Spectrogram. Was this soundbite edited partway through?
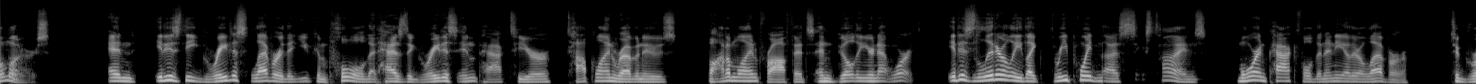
yes; 1 cut; at 11.0 s

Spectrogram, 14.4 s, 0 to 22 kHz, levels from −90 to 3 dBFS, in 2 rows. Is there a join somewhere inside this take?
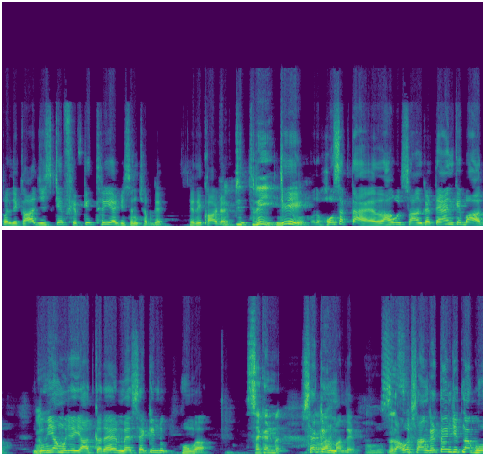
yes; 1 cut; at 4.8 s

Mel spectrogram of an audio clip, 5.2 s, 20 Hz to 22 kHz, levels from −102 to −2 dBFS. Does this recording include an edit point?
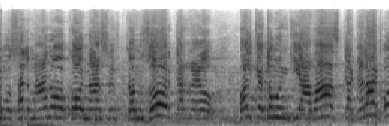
no; 0 cuts

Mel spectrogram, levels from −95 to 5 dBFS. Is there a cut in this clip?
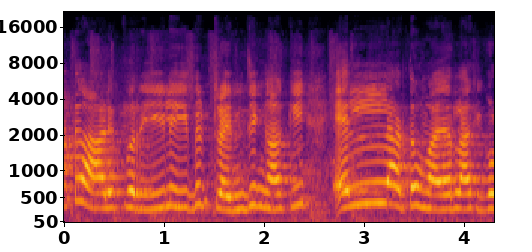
no; 0 cuts

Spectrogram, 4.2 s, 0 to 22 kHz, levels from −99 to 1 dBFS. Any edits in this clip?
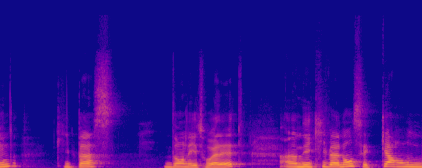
yes; 1 cut; at 2.7 s

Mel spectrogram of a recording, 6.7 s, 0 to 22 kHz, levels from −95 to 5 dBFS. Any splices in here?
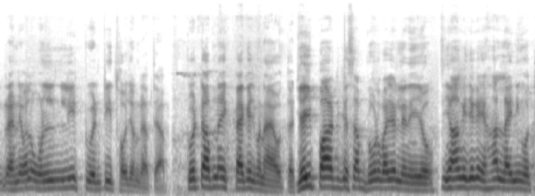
yes; 3 cuts; at 2.1 s, 3.6 s, 5.5 s

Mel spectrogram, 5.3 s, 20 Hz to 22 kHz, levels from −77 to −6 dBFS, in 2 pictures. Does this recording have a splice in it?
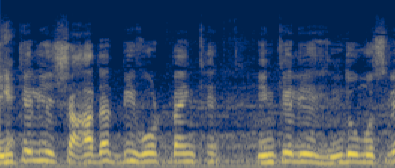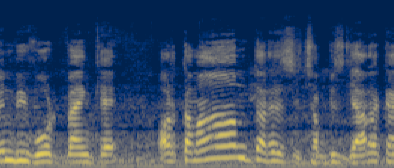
no; 0 cuts

